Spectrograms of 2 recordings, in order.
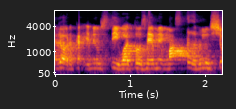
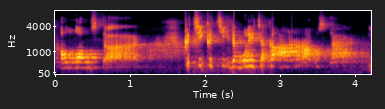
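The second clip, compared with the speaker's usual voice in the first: high, amazed auntie voice, trailing to a breath; awed old auntie; 5 semitones higher than usual. Retold or imitated. Auntie tells the ustaz she's amazed, in a high awed voice. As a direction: gush like a moved auntie. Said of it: "Saya kata / makcik".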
